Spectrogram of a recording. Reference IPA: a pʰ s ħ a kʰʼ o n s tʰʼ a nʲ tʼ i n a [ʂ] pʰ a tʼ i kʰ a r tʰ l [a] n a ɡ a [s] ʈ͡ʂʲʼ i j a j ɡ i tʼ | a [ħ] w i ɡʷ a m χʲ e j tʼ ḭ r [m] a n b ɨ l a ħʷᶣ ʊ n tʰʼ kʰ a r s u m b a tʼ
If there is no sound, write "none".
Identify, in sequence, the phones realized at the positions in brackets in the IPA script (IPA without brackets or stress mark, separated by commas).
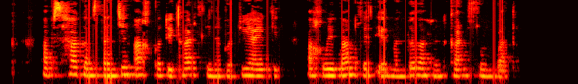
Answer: χ, i, none, χ, m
